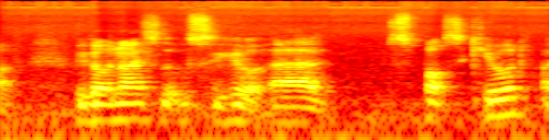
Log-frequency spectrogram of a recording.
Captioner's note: insecure sounds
